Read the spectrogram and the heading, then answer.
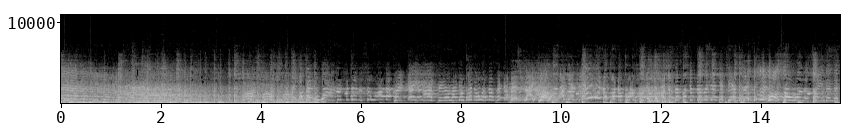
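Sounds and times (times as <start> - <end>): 
flute loop in San Francisco CA: 0.0 - 15.5.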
